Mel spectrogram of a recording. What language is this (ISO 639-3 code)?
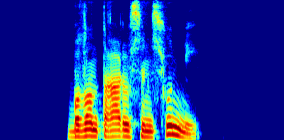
kab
